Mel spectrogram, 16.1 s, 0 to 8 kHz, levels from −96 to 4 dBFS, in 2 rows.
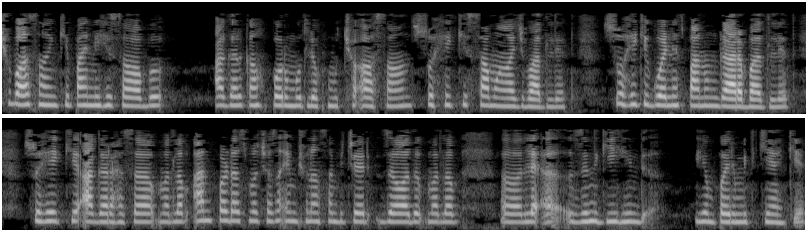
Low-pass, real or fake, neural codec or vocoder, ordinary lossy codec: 7.2 kHz; real; none; MP3, 24 kbps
